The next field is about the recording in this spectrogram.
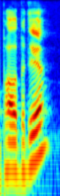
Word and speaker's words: Palihapitiya: Chamath Palihapitiya. – Oh, Palihapitiya? – Yeah.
